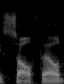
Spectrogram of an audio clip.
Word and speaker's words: Saalfeld: And it is spelled, for people, it's Saalfeld, Salfeld.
